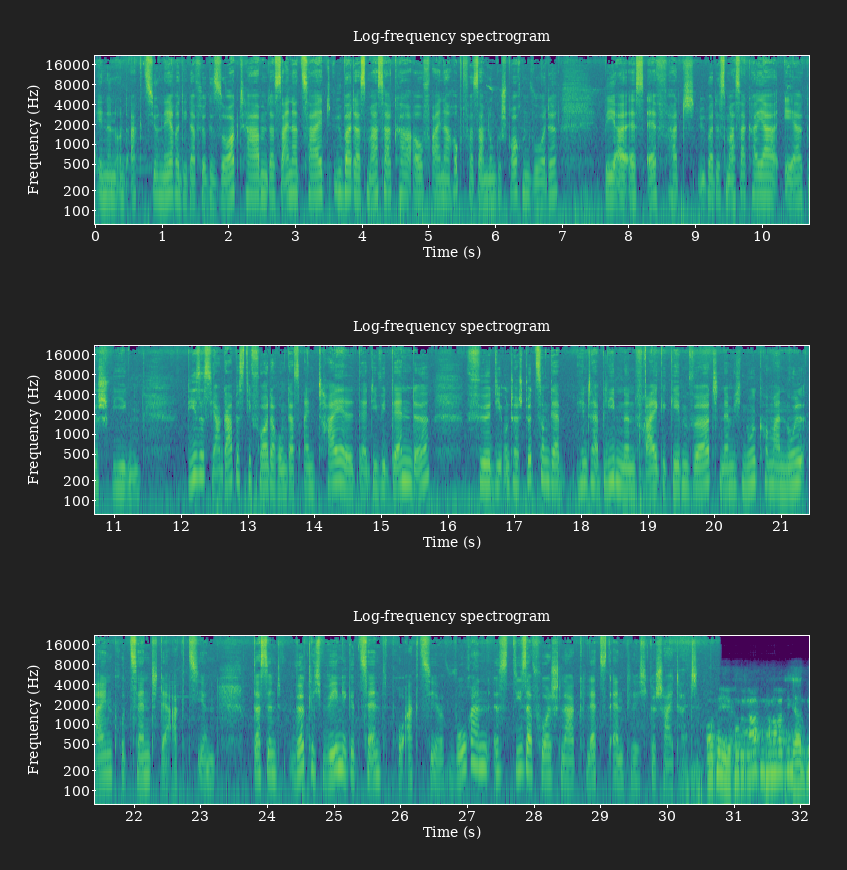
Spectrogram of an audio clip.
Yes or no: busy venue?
yes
